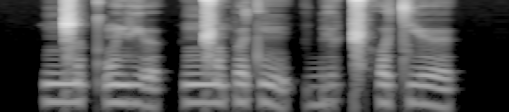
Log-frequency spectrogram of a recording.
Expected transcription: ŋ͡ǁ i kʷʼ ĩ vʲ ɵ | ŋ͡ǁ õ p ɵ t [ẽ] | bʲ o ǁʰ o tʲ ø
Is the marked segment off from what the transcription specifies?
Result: yes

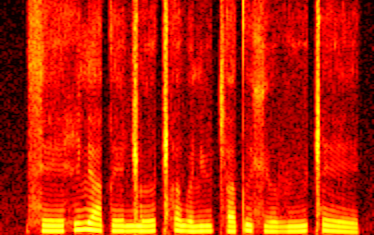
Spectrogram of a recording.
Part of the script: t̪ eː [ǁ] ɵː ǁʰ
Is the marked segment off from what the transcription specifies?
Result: yes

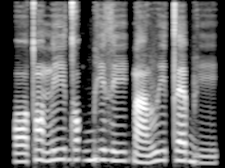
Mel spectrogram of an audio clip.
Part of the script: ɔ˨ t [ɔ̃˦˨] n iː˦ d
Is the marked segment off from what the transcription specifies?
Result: no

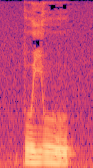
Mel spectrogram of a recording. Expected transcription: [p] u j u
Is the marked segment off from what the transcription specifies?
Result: no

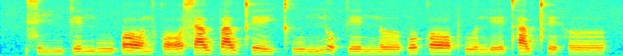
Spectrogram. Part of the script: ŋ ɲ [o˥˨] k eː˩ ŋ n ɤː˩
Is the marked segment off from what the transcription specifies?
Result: no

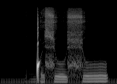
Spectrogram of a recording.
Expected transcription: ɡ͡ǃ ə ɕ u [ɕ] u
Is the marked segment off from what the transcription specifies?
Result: no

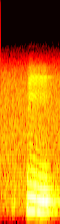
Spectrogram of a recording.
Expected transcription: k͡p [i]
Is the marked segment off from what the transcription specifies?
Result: no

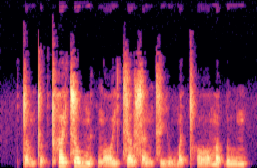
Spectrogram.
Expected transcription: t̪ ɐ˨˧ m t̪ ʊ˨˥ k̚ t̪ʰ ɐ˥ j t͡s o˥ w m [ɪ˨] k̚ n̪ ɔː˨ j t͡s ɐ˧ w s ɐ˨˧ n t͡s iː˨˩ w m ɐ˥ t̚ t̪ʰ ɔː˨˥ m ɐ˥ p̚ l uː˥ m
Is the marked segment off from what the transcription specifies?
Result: yes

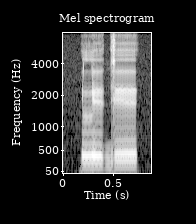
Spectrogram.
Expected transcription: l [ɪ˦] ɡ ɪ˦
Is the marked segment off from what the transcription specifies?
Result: yes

